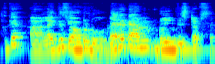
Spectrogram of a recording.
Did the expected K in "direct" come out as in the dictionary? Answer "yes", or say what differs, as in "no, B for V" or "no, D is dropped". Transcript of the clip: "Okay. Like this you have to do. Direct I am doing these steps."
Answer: no, K is dropped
